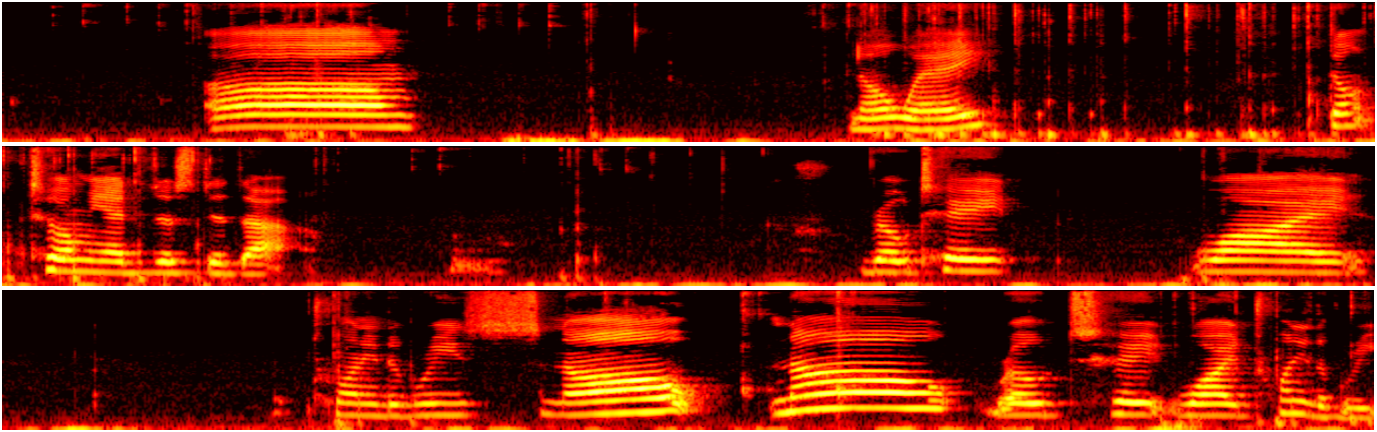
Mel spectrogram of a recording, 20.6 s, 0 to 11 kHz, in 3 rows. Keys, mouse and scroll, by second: 1.5 shift+f, 2.3 right click, 3.0 g, 4.3 right click, 4.5 ctrl+z, 4.8 ctrl+z, 5.0 ctrl+z, 6.0 ctrl+z, 6.3 ctrl+z, 6.6 ctrl+z, 7.0 ctrl+z, 7.2 ctrl+z, 7.9 ctrl+z, 9.0 right click, 9.8 shift+d, 12.8 r.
